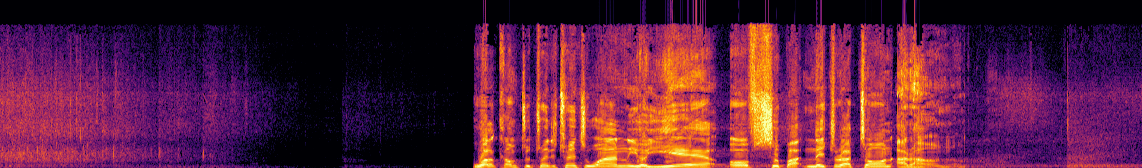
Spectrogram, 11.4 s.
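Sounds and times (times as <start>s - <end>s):
congregation applauding at a church prayer service: 0.0s - 2.6s
speech: 4.8s - 9.6s.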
